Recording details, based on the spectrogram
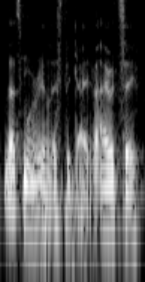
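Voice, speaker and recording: A man's voice: lowish voice, brisk, gravelly, warm tone, slight background noise. A man in his forties from Serbia, giving a conversational conference talk with many fillers and restarts. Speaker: conference speaker. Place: large conference hall.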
